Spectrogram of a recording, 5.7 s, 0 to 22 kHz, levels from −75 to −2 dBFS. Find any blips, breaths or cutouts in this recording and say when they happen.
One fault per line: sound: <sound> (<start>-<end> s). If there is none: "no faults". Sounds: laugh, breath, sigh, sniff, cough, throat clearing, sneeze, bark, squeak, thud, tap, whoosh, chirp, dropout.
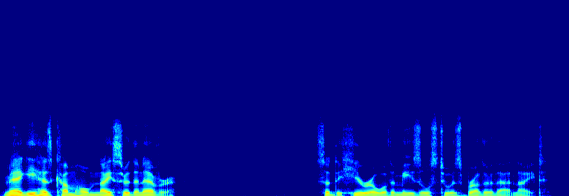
no faults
